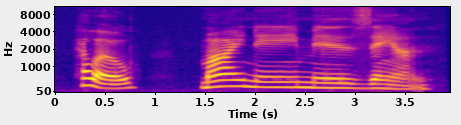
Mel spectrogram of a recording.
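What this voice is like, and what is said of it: Slow, drawn-out, exaggerated word linking. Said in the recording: “I'm going to exaggerate the linking of the words, drawing it out much longer than would be natural.”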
